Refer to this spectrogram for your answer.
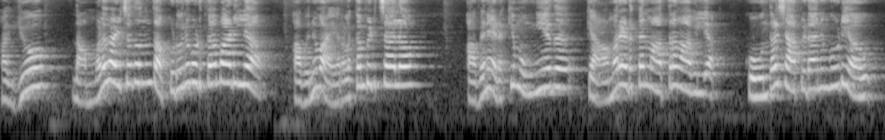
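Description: A fussy, quick-witted young girl from a children's story frets in a high voice, as a woman puts her on. The recording is roomy. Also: expressive, a little mellow. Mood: fretful. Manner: fussing, alarmed. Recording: roomy echo.

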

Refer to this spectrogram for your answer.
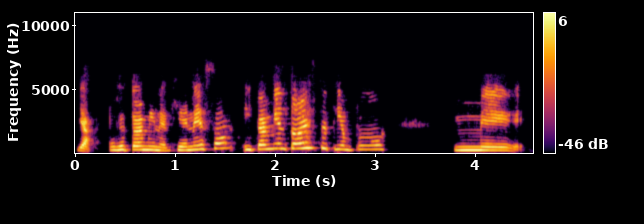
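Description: Young Mexican woman, interview guest; high, animated storyteller voice; dull, dry recording. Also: normal speed, dry recording. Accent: Mexican Spanish. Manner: animated storytelling, acts out dialogue, laughs often. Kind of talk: casual interview chat.

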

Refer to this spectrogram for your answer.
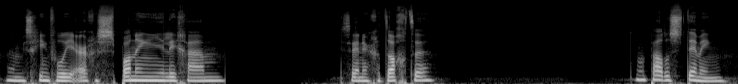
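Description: A woman leading a guided body scan meditation, speaking slowly and softly with long pauses. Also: fairly low pitch, no room sound, clean studio sound. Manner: slow, soft and calm with long pauses.

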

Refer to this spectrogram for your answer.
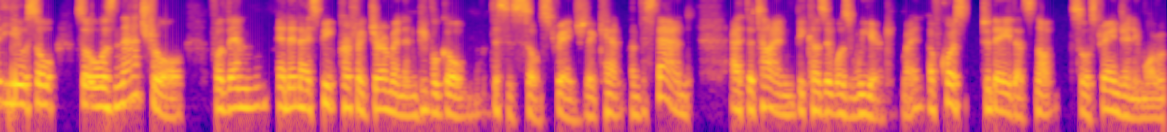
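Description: A middle-aged man from Austria talks as a guest in a relaxed interview. His voice is low-middle, gravelly and a bit husky. He tells stories with plenty of energy and keeps checking in with his listener. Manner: animated storyteller, frequent "right?" and "you know" tags. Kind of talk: casual conversational interview.

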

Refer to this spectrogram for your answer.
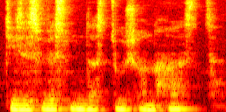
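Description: A man giving a meditative spiritual monologue, addressing the listener directly in short, halting phrases with frequent hesitations. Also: mid-range voice, little pitch movement, dark tone, low-quality recording.

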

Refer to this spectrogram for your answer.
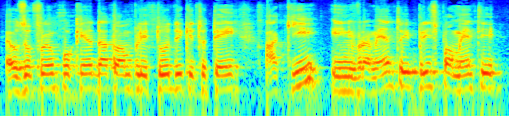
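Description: A male co-host talks casually. His voice sits a little higher than average for a man. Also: little pitch movement, moderate pace, fairly bright tone. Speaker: podcast co-host. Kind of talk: casual chat.

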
